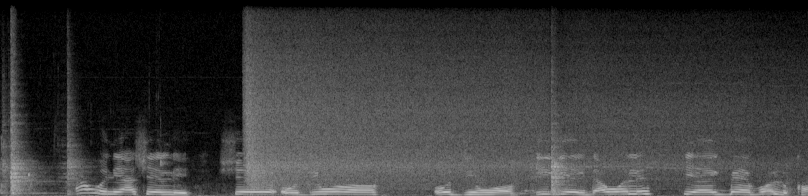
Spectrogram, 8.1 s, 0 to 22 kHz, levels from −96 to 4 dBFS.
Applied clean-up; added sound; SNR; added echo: none; Hiss; 9 dB; none.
